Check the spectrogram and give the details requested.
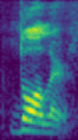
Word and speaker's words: dólar: hum Pense um pouquinho que tal dólar dó Lar Olha só dlar ou seja paroxítona terminada em R E qual é o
